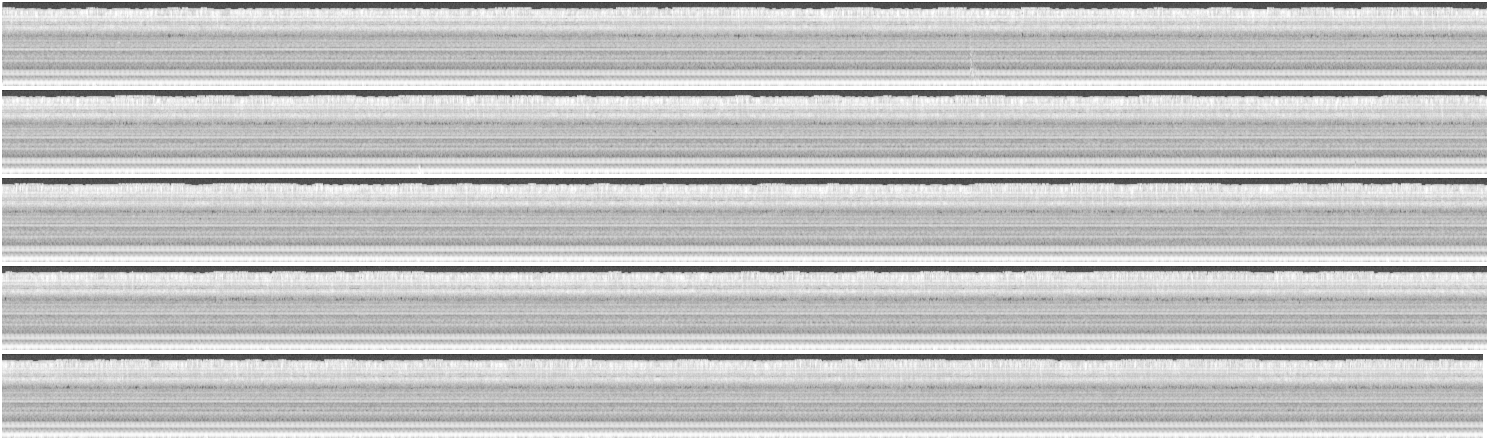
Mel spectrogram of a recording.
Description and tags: neon sign stereo closeup
sign, neon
